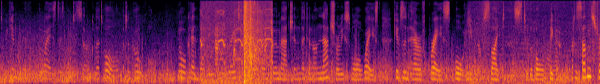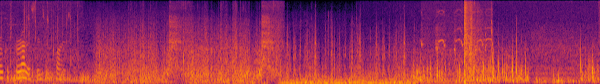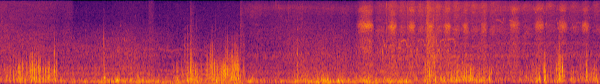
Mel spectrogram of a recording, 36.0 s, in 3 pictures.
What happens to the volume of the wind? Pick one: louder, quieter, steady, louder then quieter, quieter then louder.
louder.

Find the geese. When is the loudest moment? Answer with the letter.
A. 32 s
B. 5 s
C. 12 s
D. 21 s
B.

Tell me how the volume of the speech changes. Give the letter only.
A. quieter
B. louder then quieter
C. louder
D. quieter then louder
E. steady
C.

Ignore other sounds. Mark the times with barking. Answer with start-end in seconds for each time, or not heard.
not heard.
